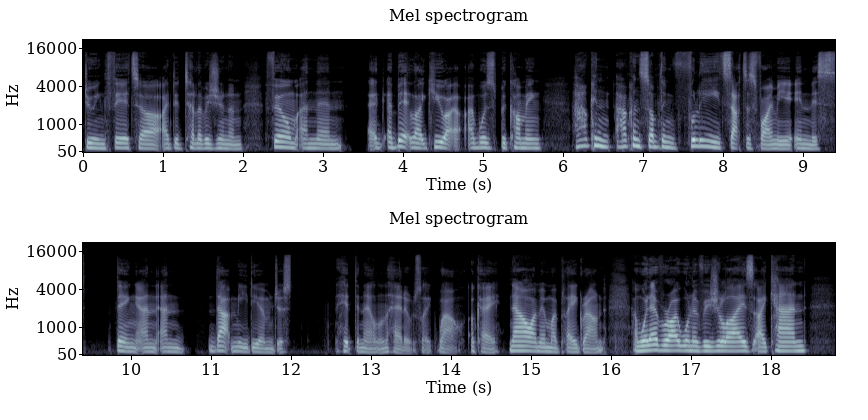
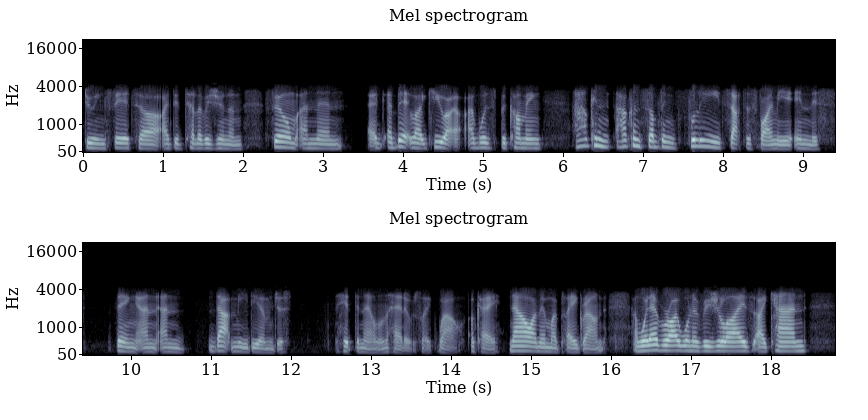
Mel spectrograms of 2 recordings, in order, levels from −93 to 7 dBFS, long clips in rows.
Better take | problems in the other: first | phone-call audio

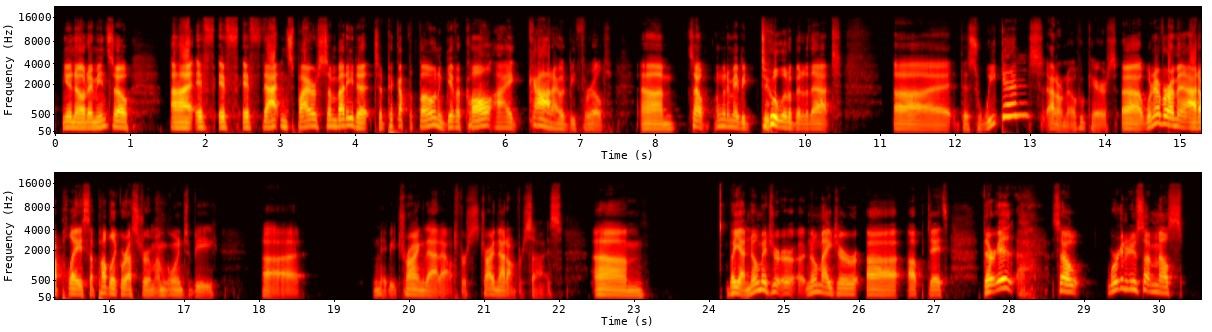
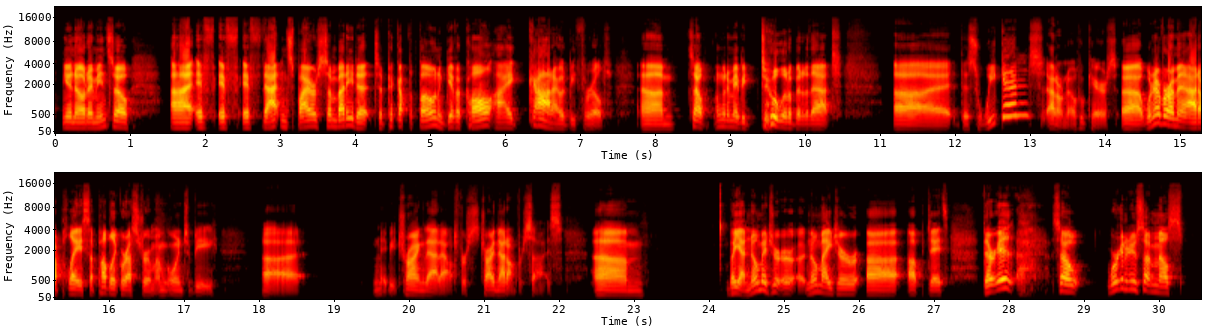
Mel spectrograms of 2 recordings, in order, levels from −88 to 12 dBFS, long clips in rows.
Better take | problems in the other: first | thin; very; fading below 650 Hz

